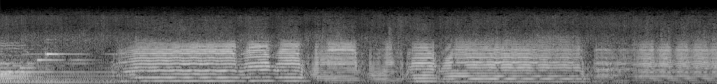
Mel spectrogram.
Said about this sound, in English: When I first saw the light of the day, I could hear my father play. He played a song on his light trombone, and he always played it this way.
